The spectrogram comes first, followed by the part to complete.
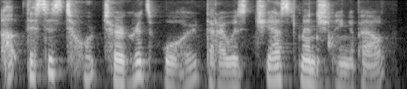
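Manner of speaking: whispering. Voicing a character who leans in to the table: whispering. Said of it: "Syntax will whisper to the table".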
